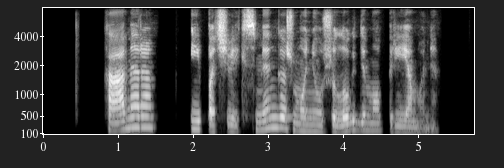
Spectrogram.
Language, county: Lithuanian, Vilnius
